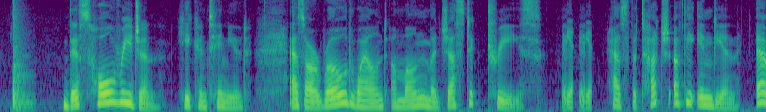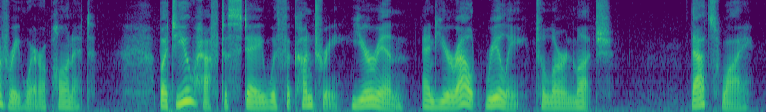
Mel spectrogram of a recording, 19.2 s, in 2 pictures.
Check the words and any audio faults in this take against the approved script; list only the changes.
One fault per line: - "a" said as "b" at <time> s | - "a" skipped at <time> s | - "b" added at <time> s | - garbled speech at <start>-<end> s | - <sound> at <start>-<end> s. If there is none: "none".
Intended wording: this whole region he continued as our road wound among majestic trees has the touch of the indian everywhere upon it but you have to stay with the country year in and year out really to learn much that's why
- thud at 0.1-0.5 s
- laugh at 7.0-7.4 s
